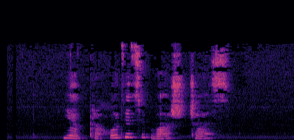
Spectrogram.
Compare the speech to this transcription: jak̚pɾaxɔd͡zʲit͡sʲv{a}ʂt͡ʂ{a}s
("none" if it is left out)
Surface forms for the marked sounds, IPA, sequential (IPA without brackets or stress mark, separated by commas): a, a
